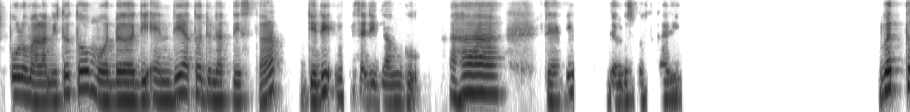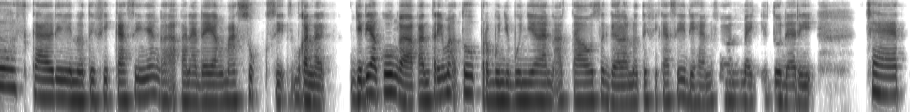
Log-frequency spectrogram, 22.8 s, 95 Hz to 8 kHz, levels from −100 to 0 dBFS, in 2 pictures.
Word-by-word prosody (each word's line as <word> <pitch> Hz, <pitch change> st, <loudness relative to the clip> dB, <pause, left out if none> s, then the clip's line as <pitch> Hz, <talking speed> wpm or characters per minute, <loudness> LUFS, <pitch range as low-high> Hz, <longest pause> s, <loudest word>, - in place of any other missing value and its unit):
10 190 Hz, -1 st, 0 dB
malam 150 Hz, 0 st, +1 dB
itu 155 Hz, -, -4 dB
tuh 240 Hz, +1 st, +5 dB
mode 155 Hz, -1 st, +2 dB, 0.3 s
DND 160 Hz, -1 st, 0 dB, 0.2 s
atau 195 Hz, -, -4 dB
do 170 Hz, -, -3 dB
not 155 Hz, 0 st, -1 dB
disturb 155 Hz, -, -3 dB, 0.4 s
jadi 150 Hz, +6 st, +2 dB, 0.2 s
gak 175 Hz, -, -7 dB
bisa 225 Hz, -, -4 dB
diganggu. 145 Hz, -1 st, -4 dB, 0.5 s
Aha, 180 Hz, +4 st, +1 dB, 1.0 s
jadi 150 Hz, +4 st, -5 dB, 0.5 s
ganggu 145 Hz, +1 st, -4 dB
sekali-sekali. 160 Hz, 0 st, -8 dB, 2.6 s
Betul 255 Hz, +2 st, +5 dB, 0.2 s
sekali. 175 Hz, -2 st, +1 dB, 0.2 s
Notifikasinya 165 Hz, +2 st, 0 dB
nggak 160 Hz, -1 st, -2 dB
akan 150 Hz, 0 st, -1 dB
ada 145 Hz, +1 st, +1 dB
yang 145 Hz, 0 st, +1 dB
masuk 155 Hz, +3 st, 0 dB, 0.2 s
sih, 150 Hz, -, -2 dB, 0.2 s
bukan 160 Hz, -2 st, +5 dB
la 135 Hz, -, +3 dB, 0.5 s
jadi 175 Hz, +4 st, +6 dB
aku 220 Hz, -, +2 dB
nggak 150 Hz, -5 st, +6 dB
akan 160 Hz, 0 st, +3 dB
terima 185 Hz, +5 st, +2 dB
tuh 210 Hz, -1 st, +3 dB
perbunyi-bunyian 155 Hz, -1 st, +1 dB
atau 155 Hz, -1 st, -2 dB, 0.2 s
segala 145 Hz, -4 st, -1 dB
notifikasi 155 Hz, +1 st, -5 dB
di -, -, 0 dB
handphone, 155 Hz, +2 st, -6 dB
baik 145 Hz, -1 st, -3 dB
itu 155 Hz, 0 st, -6 dB
dari 140 Hz, 0 st, -1 dB, 0.8 s
chat, 195 Hz, -3 st, +1 dB
155 Hz, 120 wpm, -23 LUFS, 150-175 Hz, 2.6 s, jadi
